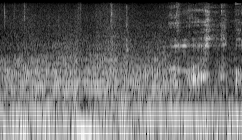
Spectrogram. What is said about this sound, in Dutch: Heerlijk. De Ferrari Roma.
